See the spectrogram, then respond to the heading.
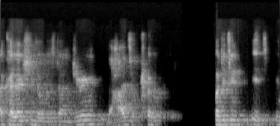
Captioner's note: chuckles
